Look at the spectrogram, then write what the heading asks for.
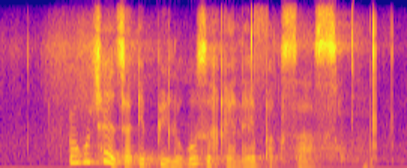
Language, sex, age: South Ndebele, female, 24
